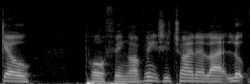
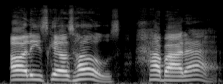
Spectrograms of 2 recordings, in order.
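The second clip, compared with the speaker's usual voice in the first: put-on teenage girl voice, higher and louder; 7 semitones higher, 11 dB louder than usual. Asking another speaker to judge an impression: imitating the Cash Me Outside girl. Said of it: "Do you think that's a good impression?".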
